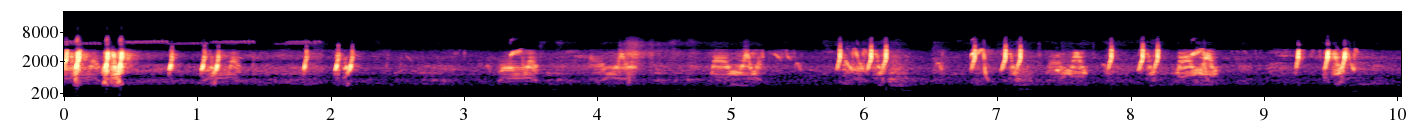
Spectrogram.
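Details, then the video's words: Batair, the common quail, gives sharp clicking notes in quick pairs and triplets interspersed with softer raspy buzzes, fairly quiet, over ten seconds. "Batair ki Awaz , Batair Sound vol 31, Common Quail Sound 2020 |CALL COMMON QUAIL (Coturnix coturnix)"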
